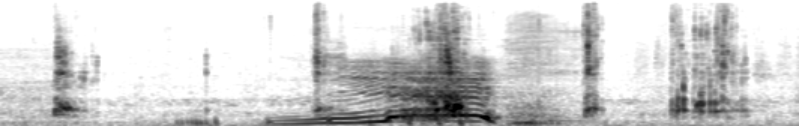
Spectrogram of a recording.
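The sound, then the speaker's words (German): Cows being milked: one long, rising moo fills the middle, with short wet squirting and splashing bursts before and after it, and no voices. “Gerade werden hier die Kühe gemolken.”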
